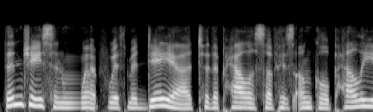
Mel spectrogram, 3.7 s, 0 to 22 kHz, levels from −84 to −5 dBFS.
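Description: From 0.67 to 0.91 s the sound smears into a fading buzz for about 220 ms, then resumes with roughly 100 ms lost, likely a long network dropout. From 1.32 to 1.87 s a jitter buffer slow-down stretches the audio by 75 ms, running at 88% speed with unchanged pitch and drawn-out sounds. Throughout, the call codec limits the band to 8 kHz.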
